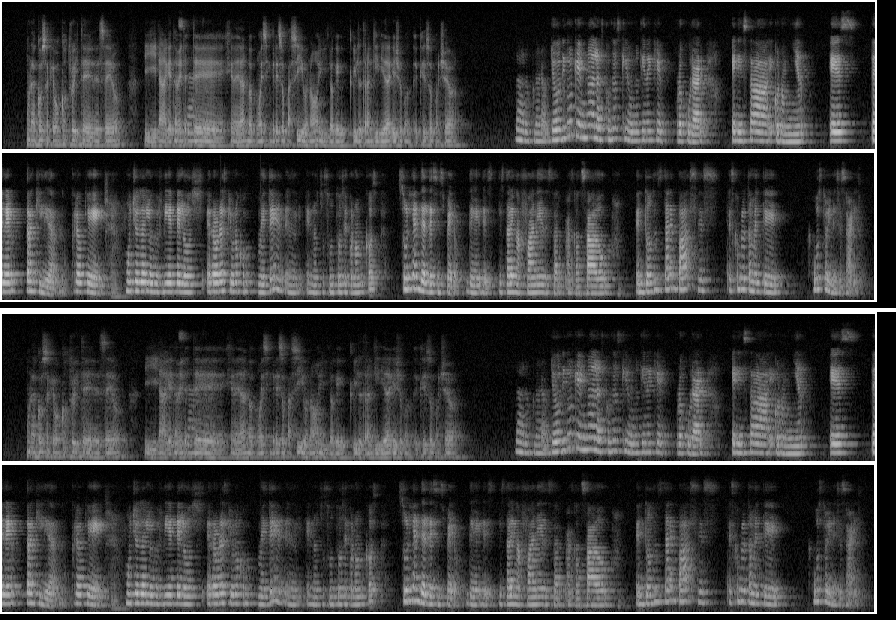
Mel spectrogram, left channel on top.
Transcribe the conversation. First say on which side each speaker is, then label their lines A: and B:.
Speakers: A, on the left; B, on the left.
A: una cosa que vos construiste desde cero y nada, que también
B: exacto.
A: te esté generando como ese ingreso pasivo, ¿no? Y lo que y la tranquilidad que ello con- que eso conlleva.
B: Claro, claro. Yo digo que una de las cosas que uno tiene que procurar en esta economía es tener tranquilidad, ¿no? Creo que
A: Sí.
B: muchos de los, rie- de los errores que uno comete en, en los asuntos económicos surgen del desespero, de, de- de estar en afanes, de estar alcanzado. Entonces, estar en paz es, es completamente justo y necesario.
